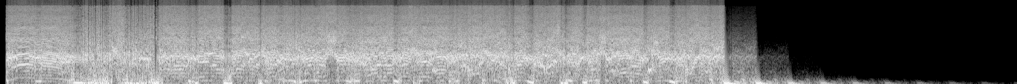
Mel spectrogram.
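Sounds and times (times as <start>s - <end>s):
distortion: 0.0s - 9.6s.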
